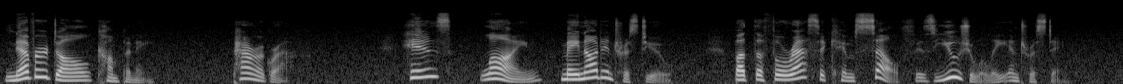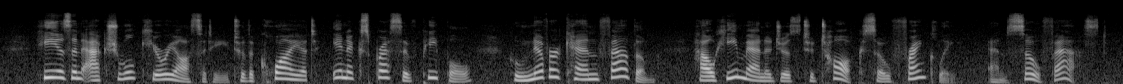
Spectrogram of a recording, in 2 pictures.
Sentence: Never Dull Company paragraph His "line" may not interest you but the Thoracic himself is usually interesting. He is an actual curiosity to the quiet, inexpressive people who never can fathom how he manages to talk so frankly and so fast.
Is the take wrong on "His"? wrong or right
right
